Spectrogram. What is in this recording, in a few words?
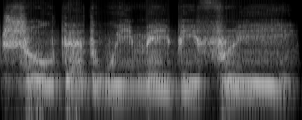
radio lock n load, separatist; player vo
